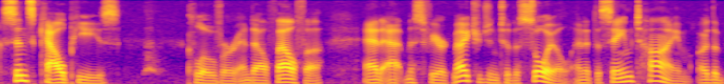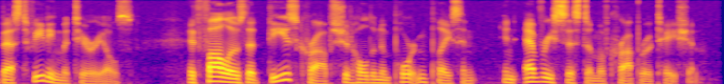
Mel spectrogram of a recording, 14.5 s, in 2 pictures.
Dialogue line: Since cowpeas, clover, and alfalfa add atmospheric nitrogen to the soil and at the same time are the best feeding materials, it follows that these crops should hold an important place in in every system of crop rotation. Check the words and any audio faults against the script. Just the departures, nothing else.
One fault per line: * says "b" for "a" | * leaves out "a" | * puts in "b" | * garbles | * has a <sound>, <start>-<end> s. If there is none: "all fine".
* has a bark, 1.5-1.8 s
